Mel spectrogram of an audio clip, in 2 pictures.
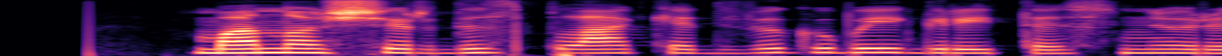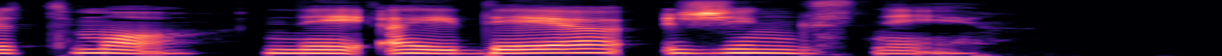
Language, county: Lithuanian, Panevėžys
